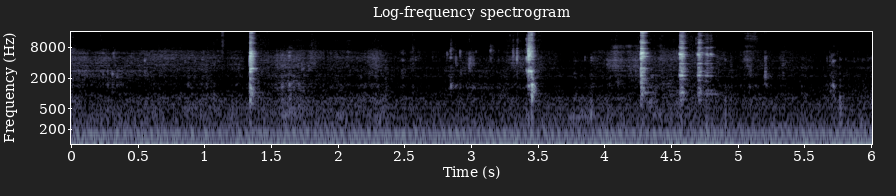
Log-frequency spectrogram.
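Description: A person chewing a sandwich close to the microphone, with a few short sharp mouth clicks. A steady low hum runs underneath.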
